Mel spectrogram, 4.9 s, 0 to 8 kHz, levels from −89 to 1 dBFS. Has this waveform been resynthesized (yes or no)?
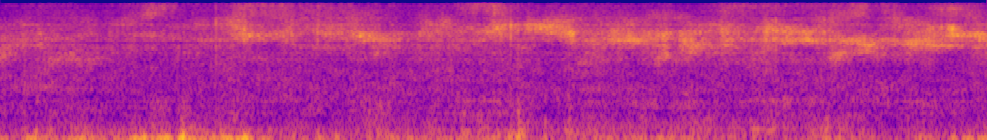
yes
